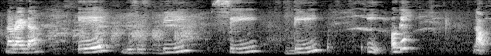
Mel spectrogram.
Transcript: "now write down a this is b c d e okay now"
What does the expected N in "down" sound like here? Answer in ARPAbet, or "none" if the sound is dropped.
none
